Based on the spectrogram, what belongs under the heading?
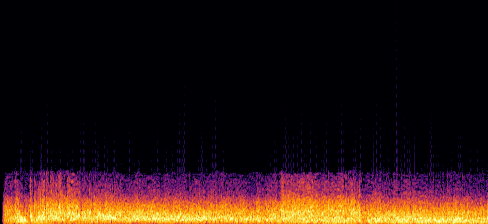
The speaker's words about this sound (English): Here's some sound, this again, from the U.S. military of fighting at Khe Sanh. You hear the planes, the bombs, the gunfire.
